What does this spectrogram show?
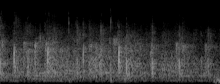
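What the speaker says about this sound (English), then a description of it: "A round of applause for BIOWNLIGHT." A small audience claps briefly after a startup pitch at a pitch competition, with scattered, fairly quiet hand claps and only a few sharper individual claps standing out.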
